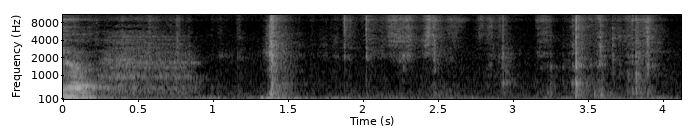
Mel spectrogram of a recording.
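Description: Soft papery rustle of a tarot card being drawn from the deck, with faint light flicks and slides under a person's voice.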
